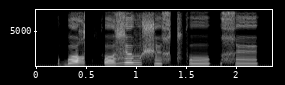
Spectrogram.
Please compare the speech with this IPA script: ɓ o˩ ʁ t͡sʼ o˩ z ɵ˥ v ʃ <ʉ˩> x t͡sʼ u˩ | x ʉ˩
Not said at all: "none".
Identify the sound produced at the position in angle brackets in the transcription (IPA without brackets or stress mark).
ʉ˩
